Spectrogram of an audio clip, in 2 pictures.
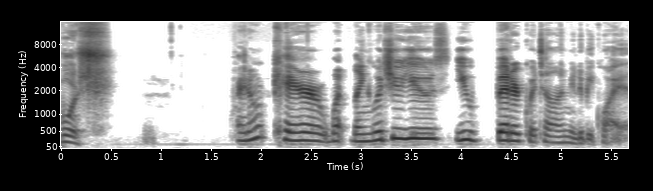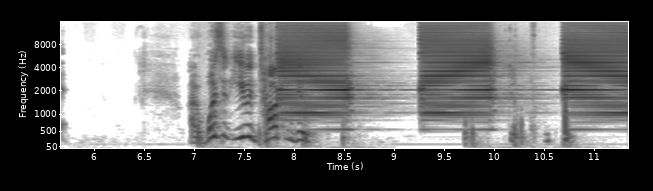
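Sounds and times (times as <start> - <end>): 
speech: 0.0 - 0.5, 1.8 - 5.8, 7.0 - 8.6, 10.2 - 10.8
loud harsh electronic alarm blaring: 7.7 - 11.3.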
